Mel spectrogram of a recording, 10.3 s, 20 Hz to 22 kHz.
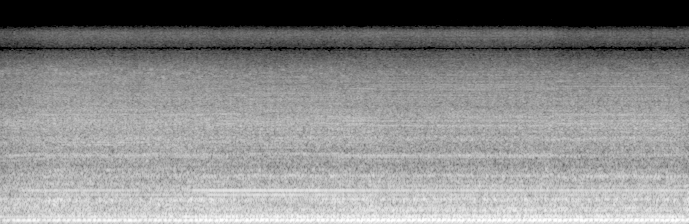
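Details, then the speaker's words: Chevelle with a mostly stock Vortec small-block Chevy V8 and small cam, just restarted and burning off old gas, oil pressure high: deep, steady rumble with no ticks, knocks or stumbles, masking the fuel pump noise. Normal idle. "Now that there's a lot of ambient noise of combustion engine happening, the fuel pump is not as noisy."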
